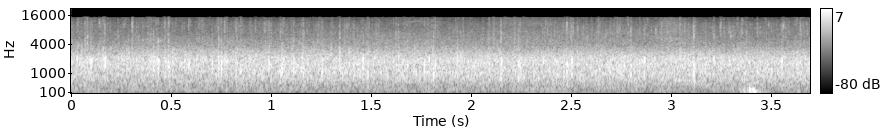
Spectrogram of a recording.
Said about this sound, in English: A round of applause. A huge, huge round of applause.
